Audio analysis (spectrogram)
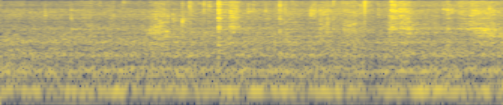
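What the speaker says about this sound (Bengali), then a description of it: "রসুনগুলো আমি লাল লাল করে ভেজে নেবো" Garlic frying in oil in a home kitchen while being stirred until reddish, giving a steady close sizzle with a few sharper scraping clicks from stirring.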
